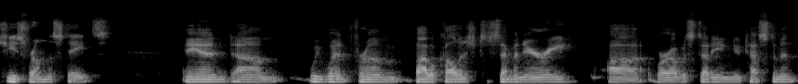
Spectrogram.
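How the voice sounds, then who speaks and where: Against a quiet background, a man with an ordinary speaking voice talks at a fairly slow pace, medium in pitch and fairly even in intonation. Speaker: former pastor and cartoonist. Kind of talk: interview conversation.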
